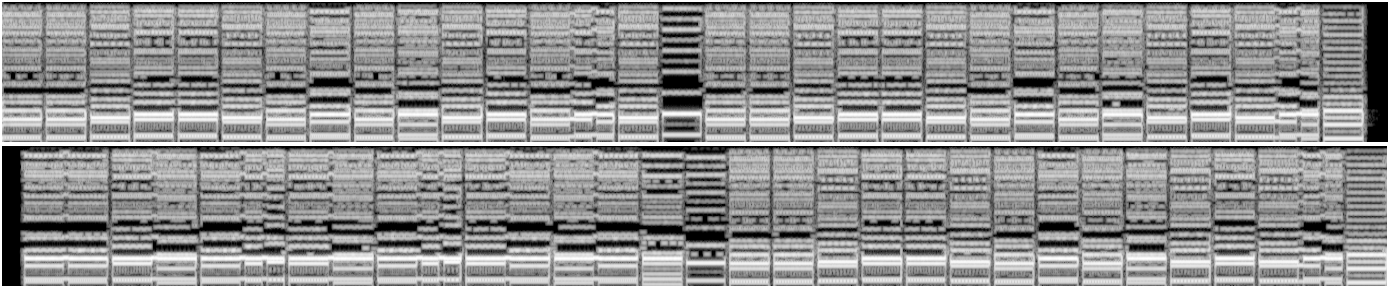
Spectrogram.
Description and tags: recording of a handheld game tronic device. i connected the device directly from the plate to the audio in of my computer. so the sound is kind of original. the batteries were little low, so the audio is mutated and sounds strange.
game, game-device, handheld, haribo, saw, synthetic, tronic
